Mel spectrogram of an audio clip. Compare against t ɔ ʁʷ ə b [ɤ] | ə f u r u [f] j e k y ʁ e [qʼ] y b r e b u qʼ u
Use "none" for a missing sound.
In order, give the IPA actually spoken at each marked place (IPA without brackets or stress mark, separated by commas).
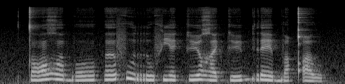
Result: o, f, k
